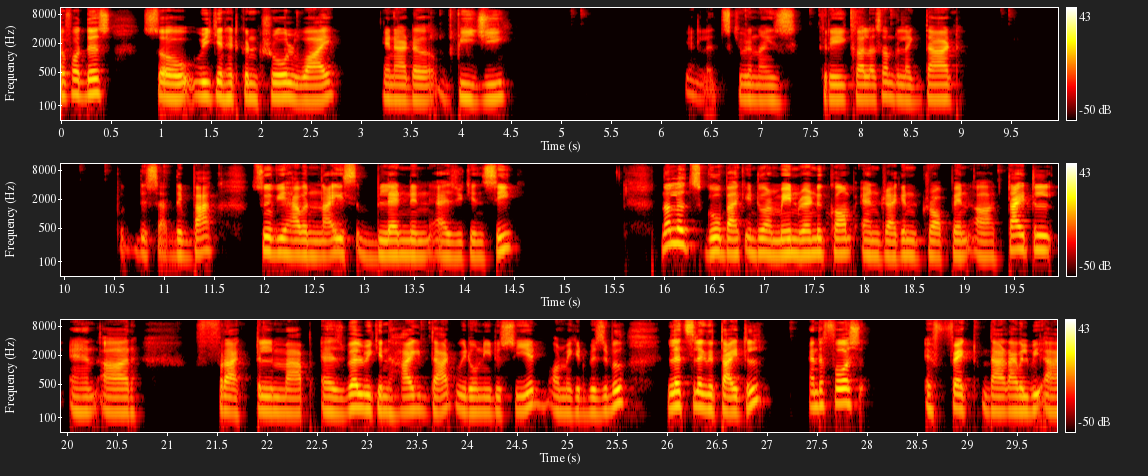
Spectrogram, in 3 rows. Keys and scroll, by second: 2.2 ctrl+y, 3.6 shift+b, 3.8 shift+g.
